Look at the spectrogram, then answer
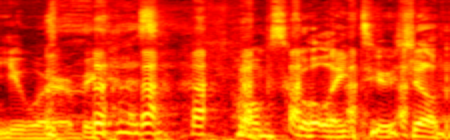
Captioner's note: laughing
